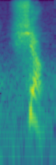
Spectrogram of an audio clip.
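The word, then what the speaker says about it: 臣: premier ou chef chien ici ce caractère se prononce au 4è ton Chen signifie ministre conseiller quand on le prononce au premier ton chien c'est dans le sens mutuel réciproque le mot qu'on utilise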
